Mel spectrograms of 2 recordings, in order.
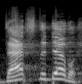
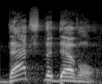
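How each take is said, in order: First: Higher and louder, driving it home; emphatic preacher's declaration. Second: Said in the usual way. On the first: Real, not acted. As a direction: hit "That's the devil" hard. Repeats line, second time punched.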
